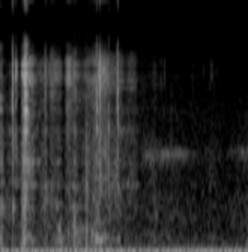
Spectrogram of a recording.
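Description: Handling noise on a trail camera: a few sharp clicks and taps on its casing at the start and again about a second in, then faint hiss.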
